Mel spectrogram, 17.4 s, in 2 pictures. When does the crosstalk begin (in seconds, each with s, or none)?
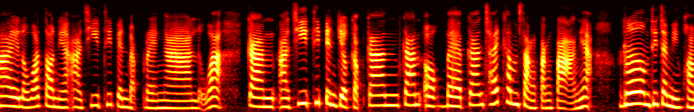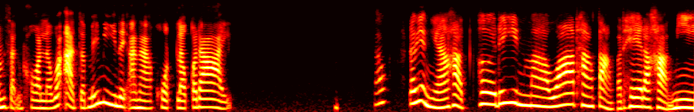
none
